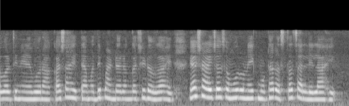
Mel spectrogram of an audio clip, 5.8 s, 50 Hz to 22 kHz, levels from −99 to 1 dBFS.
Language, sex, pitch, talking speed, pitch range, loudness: Marathi, female, 260 Hz, 175 wpm, 245-280 Hz, -15 LUFS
